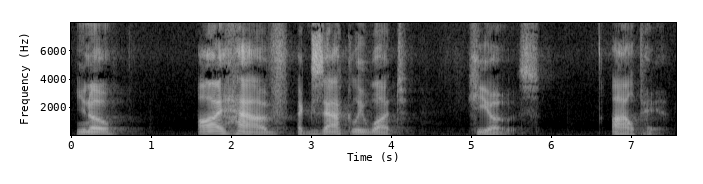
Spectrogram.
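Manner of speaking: kind friend. Acted. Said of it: "my friend came and says".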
